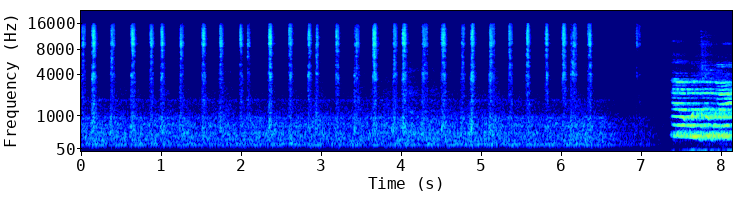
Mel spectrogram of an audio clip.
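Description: Fingernails scratching a short beard's stubble: a rapid run of faint scratchy clicks, about six a second, that stops about a second before the end. Then a short, steady held hum.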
